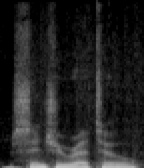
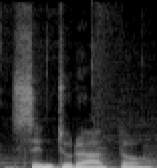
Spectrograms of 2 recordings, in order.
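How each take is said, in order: First: It is pronounced in an English way. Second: It is pronounced in an Italian way. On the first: The speaker calls it wrong. "I always struggle to pronounce this" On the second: The speaker calls it right. "Pirelli is Italian, so it basically should be Cinturato"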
